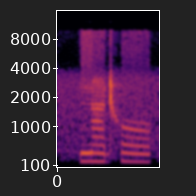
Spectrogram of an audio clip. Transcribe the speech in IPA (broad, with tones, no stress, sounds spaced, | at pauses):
ŋ a˨ ɖ x ɔ˨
